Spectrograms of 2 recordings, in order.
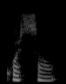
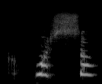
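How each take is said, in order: First: Said in the usual way. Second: CROISSANT squealed extremely high in mock French; a silly, piercingly high French "Croissant". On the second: Shown as a demonstration. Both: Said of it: "the silly way of just saying".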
